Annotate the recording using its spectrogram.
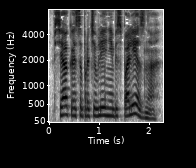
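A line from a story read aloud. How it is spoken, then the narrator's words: Thunderous shout. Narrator (Russian): громовым голосом крикнул он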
